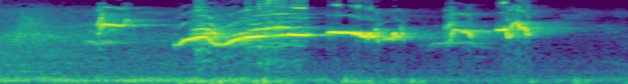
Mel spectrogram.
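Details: Sweet, fluid warbling from an oriental magpie-robin: a sharp opening note, then a long rolling phrase of slurred, swooping whistles and a few closing chirps, with low background murmur.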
